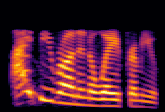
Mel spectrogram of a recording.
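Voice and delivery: ordinary talk, nothing marked

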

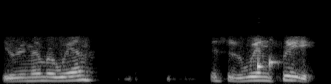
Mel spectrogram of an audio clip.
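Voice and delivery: ordinary talk

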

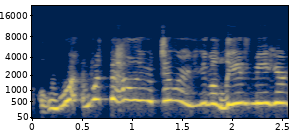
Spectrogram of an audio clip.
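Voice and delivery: high, incredulous cry at her husband; shrill disbelief, how dare he walk out; indignant outburst. Retold or imitated.

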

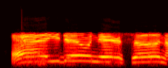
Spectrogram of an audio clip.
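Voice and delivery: high Southern greeting; country accent. Retold or imitated. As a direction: ham up a folksy old neighbor. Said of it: "this how we talk like up in here".

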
